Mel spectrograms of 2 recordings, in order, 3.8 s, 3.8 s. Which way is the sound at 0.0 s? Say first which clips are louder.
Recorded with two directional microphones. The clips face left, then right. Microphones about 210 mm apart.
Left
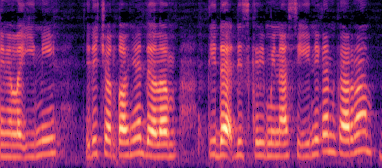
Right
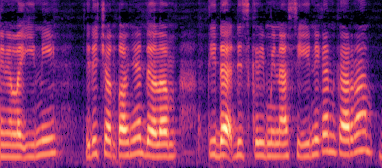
Right 2 dB; 20° right (ahead or behind).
